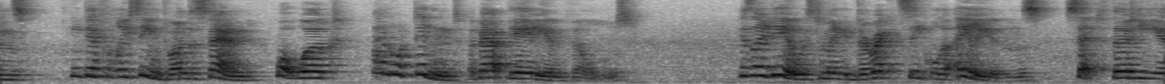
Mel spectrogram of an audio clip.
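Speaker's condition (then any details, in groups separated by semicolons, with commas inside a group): No condition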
